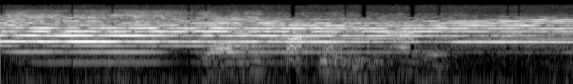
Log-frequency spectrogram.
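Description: Mini remote-control model plane in flight, its electric motor and propeller giving a steady high whine; the lower tones in it drop out a little over a second in.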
